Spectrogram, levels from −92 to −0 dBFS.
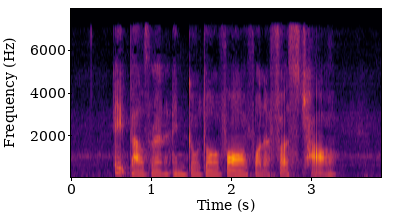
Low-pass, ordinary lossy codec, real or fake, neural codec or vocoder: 7.2 kHz; MP3, 64 kbps; fake; codec, 24 kHz, 0.9 kbps, WavTokenizer, small release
